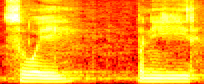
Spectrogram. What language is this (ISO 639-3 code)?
pan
